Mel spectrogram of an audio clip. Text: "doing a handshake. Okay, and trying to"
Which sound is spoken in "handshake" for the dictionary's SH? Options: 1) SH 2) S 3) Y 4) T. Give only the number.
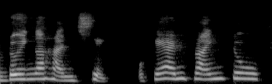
2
